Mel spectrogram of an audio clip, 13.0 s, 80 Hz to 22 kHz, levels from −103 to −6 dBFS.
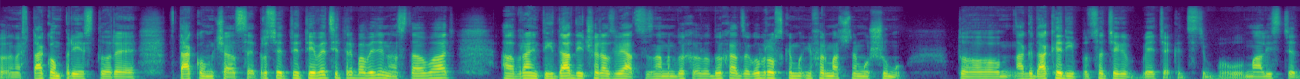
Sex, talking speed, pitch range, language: male, 180 wpm, 110-130 Hz, Slovak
